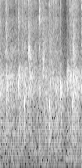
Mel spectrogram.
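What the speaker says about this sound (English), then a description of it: "So let's give him a round of applause." Applause from the audience at a bipartisan congressional open house on Capitol Hill, greeting the new chair of the Foreign Affairs Committee; a steady, dense patter of many hands clapping close by, with no break through the short burst.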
